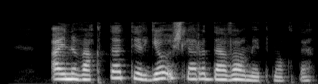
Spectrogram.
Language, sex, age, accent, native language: Uzbek, female, 18-24, Surxondaryo, Uzbek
